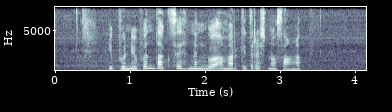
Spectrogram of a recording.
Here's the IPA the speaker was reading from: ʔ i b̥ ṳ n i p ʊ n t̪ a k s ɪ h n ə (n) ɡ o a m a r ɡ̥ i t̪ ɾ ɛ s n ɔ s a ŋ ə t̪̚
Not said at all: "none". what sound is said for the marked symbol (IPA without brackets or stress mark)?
ŋ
